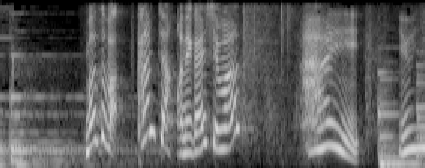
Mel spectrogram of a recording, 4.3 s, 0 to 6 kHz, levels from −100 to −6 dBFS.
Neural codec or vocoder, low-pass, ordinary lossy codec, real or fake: none; 5.4 kHz; none; real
